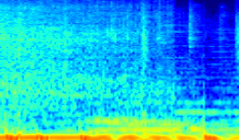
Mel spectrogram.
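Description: Background music with sustained bass notes, over the hiss of white wine sizzling as it hits a hot pan of sautéed vegetables and tomato paste to deglaze it. The hiss dies away near the end.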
